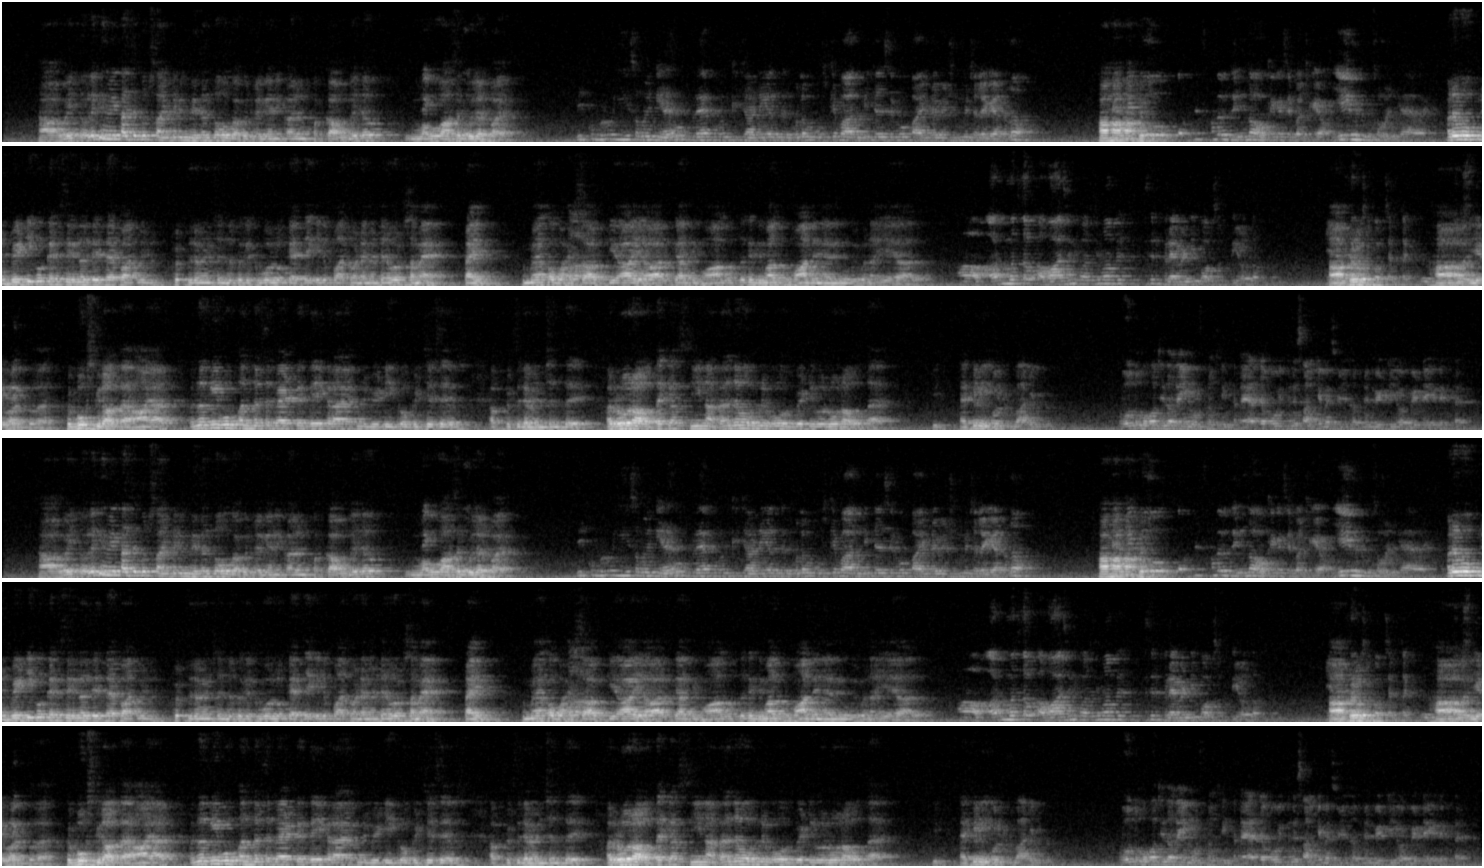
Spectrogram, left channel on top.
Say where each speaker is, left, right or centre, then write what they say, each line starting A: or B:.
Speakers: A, on the left; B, on the left.
A: हाँ वही तो लेकिन मेरे ख्याल से कुछ साइंटिफिक रीजन तो होगा कुछ वैज्ञानिक कारण पक्का होंगे जो वो
B: नहीं
A: वहां से
B: वो
A: गुजर
B: तो चलो
A: पाया
B: मेरे को ब्रो ये समझ नहीं आया वो ब्लैक होल के जाने के अंदर मतलब उसके बाद भी जैसे वो फाइव डायमेंशन में चले गया था ना
A: हाँ
B: फिर
A: हाँ हाँ
B: भी वो
A: फिफ्थ
B: वापस मतलब जिंदा होके कैसे बच गया ये मेरे को समझ नहीं आया भाई
A: अरे वो अपनी बेटी को कैसे सिग्नल देता है पांचवी फिफ्थ डायमेंशन जो कि वो लोग कहते हैं कि जो पांचवा डायमेंशन है वो समय है टाइम तो मैं कहूँ भाई
B: हाँ
A: साहब क्या यार क्या दिमाग मतलब कि दिमाग घुमा देने वाली मूवी बनाई है यार
B: हाँ और मतलब आवाज भी नहीं पहुंचती वहां पे सिर्फ ग्रेविटी पहुंच सकती है मतलब ये
A: हाँ
B: भी बड़ा
A: फिर वो
B: अच्छा कॉन्सेप्ट था कि
A: हाँ
B: बुक्स
A: ये
B: गिर
A: बात
B: रही
A: तो है फिर बुक्स गिराता है हाँ यार मतलब कि वो अंदर से बैठ के देख रहा है अपनी बेटी को पीछे से उस अब फिफ्थ डायमेंशन से और रो रहा होता है क्या सीन आता है ना जब वो अपने वो बेटी वो रो रहा होता है है कि
B: बिल्कुल
A: नहीं
B: भाई मतलब वो तो बहुत ही ज्यादा इमोशनल सीन था यार जब वो इतने साल के मैसेजेस अपने बेटी और बेटे के देखता है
